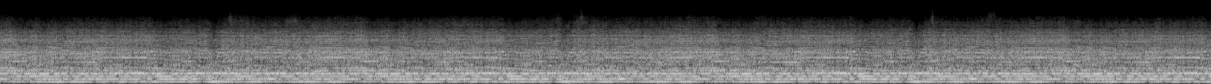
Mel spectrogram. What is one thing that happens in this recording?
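An electric guitar plays loudly through amplifiers, echoing in a large hall.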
